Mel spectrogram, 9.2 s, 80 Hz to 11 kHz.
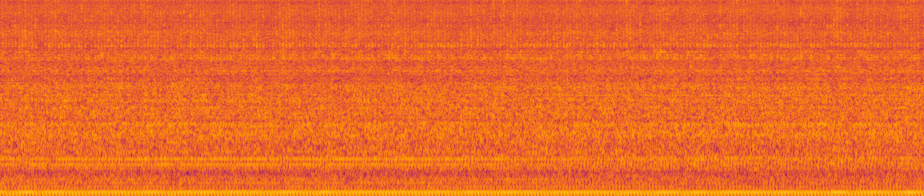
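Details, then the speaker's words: Coleman engine after governor replacement (part 277-42201-33): steady, even drone with no surging or hunting. Tachometer reads about 3590–3615 rpm, right for its 3600 rpm governed speed. "[Music] that sounded wonderful alright so what I did with using this tachometer I got the machine up to 35 I'm 90 and then on the high side it goes up to 39 36 15 so that's right in the ballpark you want"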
